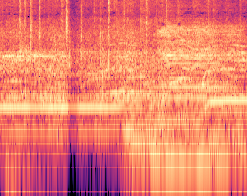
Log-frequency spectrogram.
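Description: Electric guitar and bass played live through the stage amps by a punk band: a held guitar tone with scattered drum or cymbal hits, and bass notes coming in about one and a half seconds in.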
